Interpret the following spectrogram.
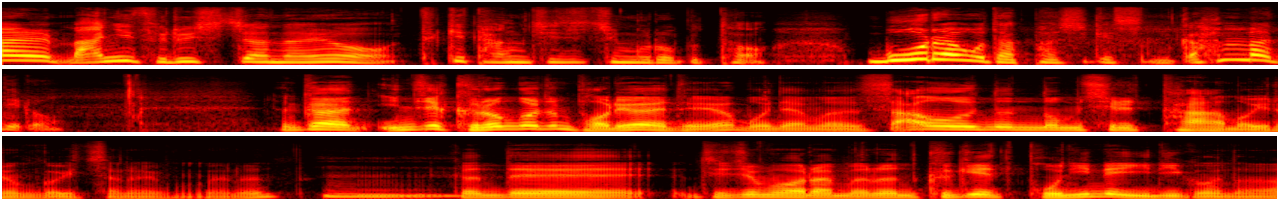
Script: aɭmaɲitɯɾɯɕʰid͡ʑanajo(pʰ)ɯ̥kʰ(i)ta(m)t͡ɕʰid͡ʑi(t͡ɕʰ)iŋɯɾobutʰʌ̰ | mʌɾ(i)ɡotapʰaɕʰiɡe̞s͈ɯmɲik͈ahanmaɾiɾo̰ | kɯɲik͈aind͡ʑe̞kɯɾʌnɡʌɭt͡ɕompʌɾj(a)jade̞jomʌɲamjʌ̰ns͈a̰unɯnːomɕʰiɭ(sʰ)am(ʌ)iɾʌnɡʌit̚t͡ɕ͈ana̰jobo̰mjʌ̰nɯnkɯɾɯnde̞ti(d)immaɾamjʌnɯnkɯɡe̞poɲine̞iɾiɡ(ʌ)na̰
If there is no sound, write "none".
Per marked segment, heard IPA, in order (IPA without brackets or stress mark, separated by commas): tʰ, i, ŋ, t͡ɕʰ, a, ʌ, tʰ, ʌ, d͡ʑ, ʌ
